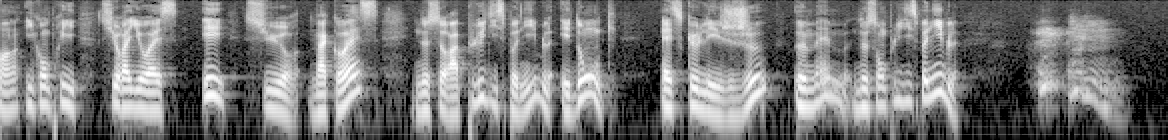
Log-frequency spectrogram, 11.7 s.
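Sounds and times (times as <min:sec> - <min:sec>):
speech: 0:00.0 - 0:09.7
person coughing: 0:10.3 - 0:11.3.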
